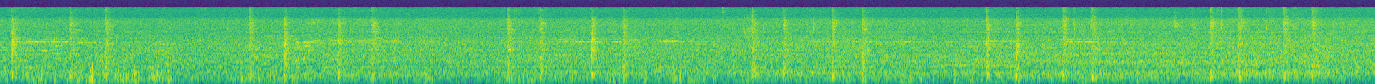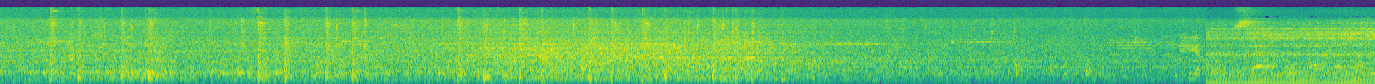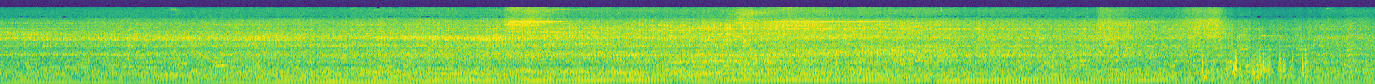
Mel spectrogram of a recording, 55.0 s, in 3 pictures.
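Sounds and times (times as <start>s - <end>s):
steel wheels rumbling on rail: 0.0s - 30.1s, 34.4s - 55.0s.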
